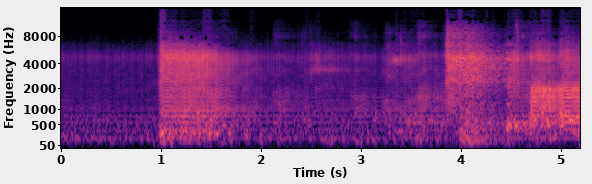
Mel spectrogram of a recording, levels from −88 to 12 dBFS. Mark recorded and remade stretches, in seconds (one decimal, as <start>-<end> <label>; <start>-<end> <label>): 0.0-3.9 remade; 3.9-4.5 recorded; 4.5-5.2 remade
